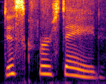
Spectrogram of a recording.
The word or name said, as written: Disk First Aid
